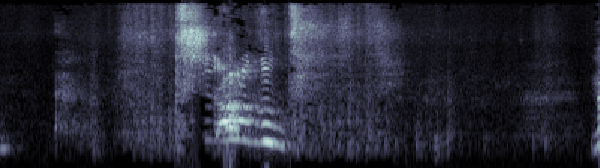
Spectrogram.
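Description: A child's loud wordless vocal outburst: a breathy, hissing rush building about a second in, breaking into a voiced cry that falls in pitch and fades by about two and a half seconds in.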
